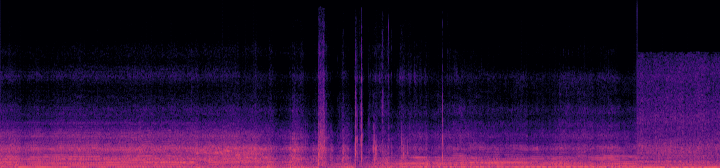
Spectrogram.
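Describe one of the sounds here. A race car engine revs loudly up close.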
